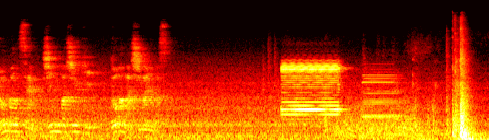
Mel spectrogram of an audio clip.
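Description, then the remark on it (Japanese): Train doors on the right side open after a loud, steady electronic warning buzzer that sounds for about a second, followed by a softer tone and a sharp mechanical thump. Muffled Japanese announcements come first, saying the right-side doors will open and that the next stop is Tokyo Big Sight. “右側のドアが開きます。ご注意ください。”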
